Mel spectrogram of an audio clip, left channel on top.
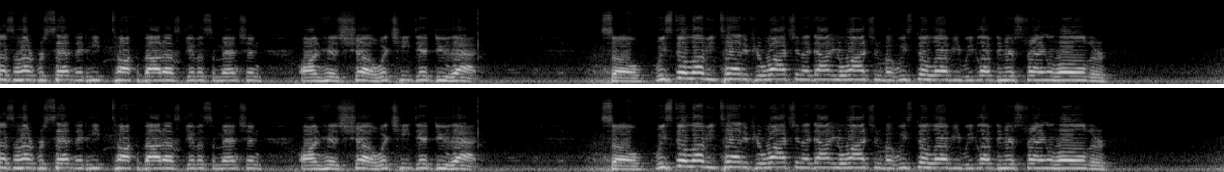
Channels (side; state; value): both; identical; correlation 1.00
